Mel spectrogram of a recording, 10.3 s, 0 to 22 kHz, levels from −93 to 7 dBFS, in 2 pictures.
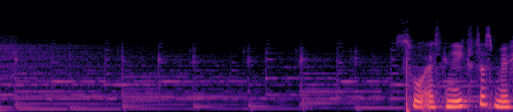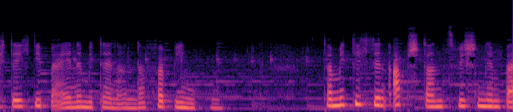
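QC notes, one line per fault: No faults detected.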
